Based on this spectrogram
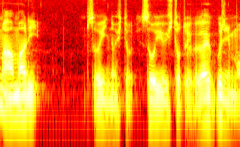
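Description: Talking at a very fast pace in a Kansai accent, a man uses a very deep, low pitch with vocal fry. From Kansai, Japan. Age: 20s. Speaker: podcast host, expatriate worker. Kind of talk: solo casual monologue.

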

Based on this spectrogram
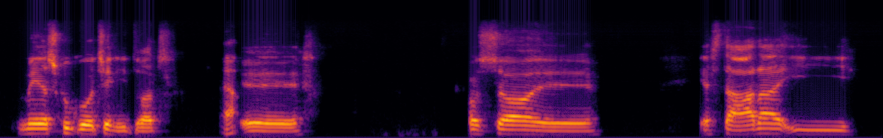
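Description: At a very slow pace, a man talks with fairly even intonation at a medium pitch. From Denmark, Amager (Copenhagen). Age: 20s. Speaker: professional road cyclist. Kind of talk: interview. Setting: video call.

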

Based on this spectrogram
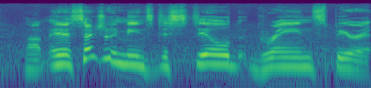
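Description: A man's fairly high voice in an American accent, moderate in pace with ordinary pitch variation, over noticeable background noise. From Wisconsin. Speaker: game designer and art school director. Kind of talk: casual interview. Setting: live at a game convention.

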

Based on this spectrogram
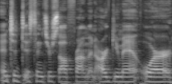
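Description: A woman talks at a moderate pace. Room echo can be heard around her voice. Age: 20s. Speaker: podcast host. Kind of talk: casual chat.

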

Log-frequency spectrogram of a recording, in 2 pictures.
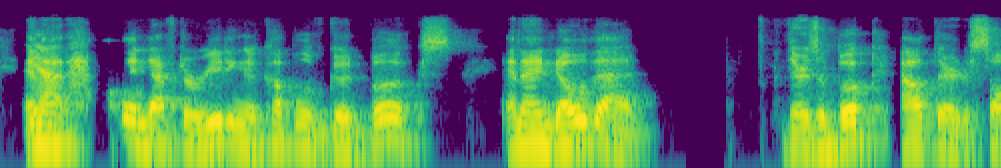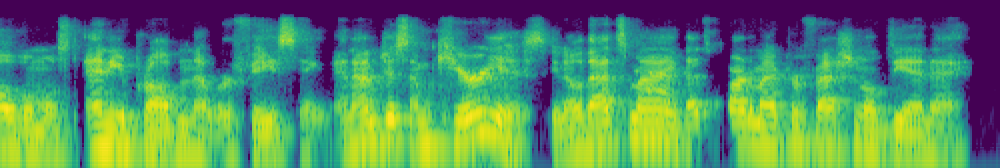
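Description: Talking at a moderate pace with an American accent, a man uses an ordinary speaking voice, fairly high in pitch, with ordinary pitch variation. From Boston, Massachusetts. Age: 20s. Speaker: book podcaster and entrepreneur. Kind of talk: interview chat.

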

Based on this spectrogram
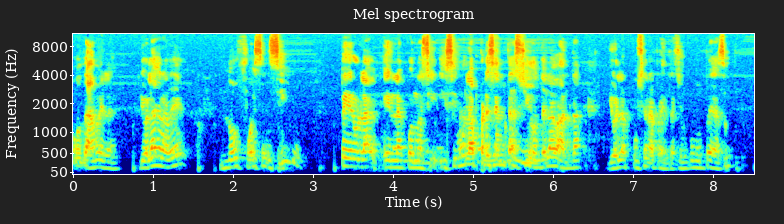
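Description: A man's high-pitched voice with lively intonation at a fairly quick pace, over noticeable background noise. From Mazatlán, Sinaloa, Mexico. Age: 40s. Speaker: regional Mexican singer. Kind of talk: casual interview chat.

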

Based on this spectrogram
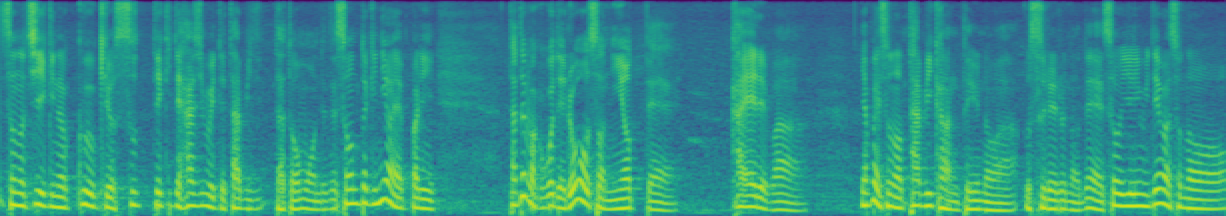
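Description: Fairly quick, lively speech in a Kansai accent. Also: man, fairly high pitch for a man. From Wakayama, Japan. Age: 50s. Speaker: restaurant owner. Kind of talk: casual chat. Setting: public recording with audience.

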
